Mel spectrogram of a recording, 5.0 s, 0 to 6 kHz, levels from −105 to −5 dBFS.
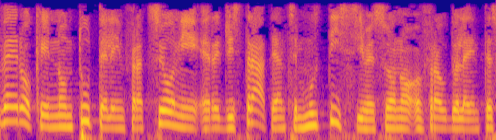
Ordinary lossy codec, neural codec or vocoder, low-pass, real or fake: none; none; 5.4 kHz; real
